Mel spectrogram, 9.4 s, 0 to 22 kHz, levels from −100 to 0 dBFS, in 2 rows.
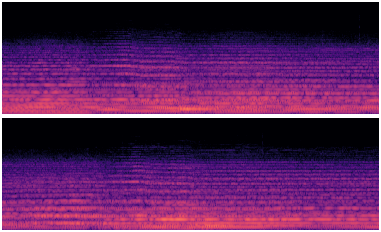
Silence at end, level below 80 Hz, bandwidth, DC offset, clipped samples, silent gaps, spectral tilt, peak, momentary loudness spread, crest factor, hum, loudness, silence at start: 0 s; -58 dBFS; 7.8 kHz; under 0.1%; under 0.1%; none; -8.5 dB/octave; -24 dBFS; 7 LU; 14 dB; none; -39 LUFS; 0 s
